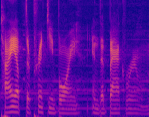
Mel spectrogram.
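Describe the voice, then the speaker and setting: Clear music sounds in the background. Over it, the man uses a put-on character voice. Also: medium pitch for a man, fairly slow pace. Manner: squawky, mimicking.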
